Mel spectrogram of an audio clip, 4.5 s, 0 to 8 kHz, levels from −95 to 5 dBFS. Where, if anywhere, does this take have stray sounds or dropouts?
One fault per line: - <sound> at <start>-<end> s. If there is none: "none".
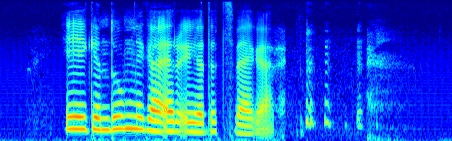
- laugh at 3.0-3.7 s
